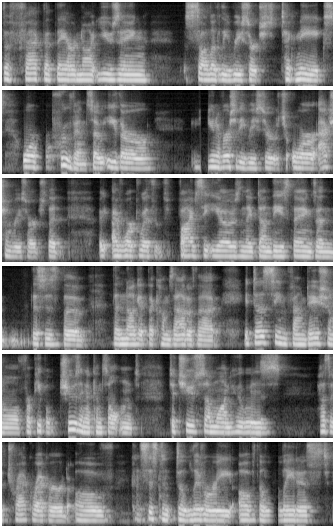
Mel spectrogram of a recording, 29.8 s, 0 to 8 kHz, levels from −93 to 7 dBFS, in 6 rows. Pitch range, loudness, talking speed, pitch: 140-155 Hz, -13 LUFS, 130 wpm, 145 Hz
